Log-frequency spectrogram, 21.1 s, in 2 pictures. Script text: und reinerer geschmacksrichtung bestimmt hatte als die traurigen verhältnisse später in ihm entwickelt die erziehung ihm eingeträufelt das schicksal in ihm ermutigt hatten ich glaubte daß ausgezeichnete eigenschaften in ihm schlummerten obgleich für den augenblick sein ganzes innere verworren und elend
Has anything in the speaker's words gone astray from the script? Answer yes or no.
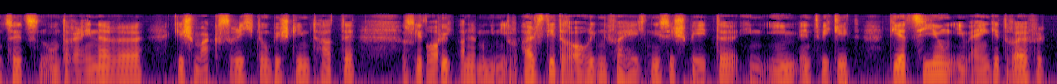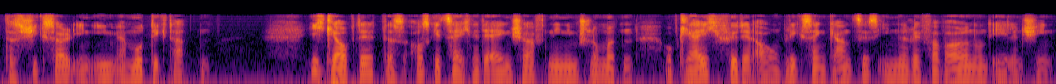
yes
